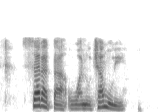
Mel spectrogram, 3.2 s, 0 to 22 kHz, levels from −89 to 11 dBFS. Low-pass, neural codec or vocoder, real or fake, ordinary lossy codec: 5.4 kHz; codec, 16 kHz, 2 kbps, FunCodec, trained on LibriTTS, 25 frames a second; fake; MP3, 48 kbps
